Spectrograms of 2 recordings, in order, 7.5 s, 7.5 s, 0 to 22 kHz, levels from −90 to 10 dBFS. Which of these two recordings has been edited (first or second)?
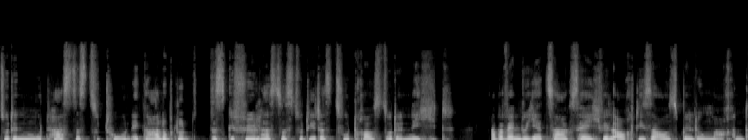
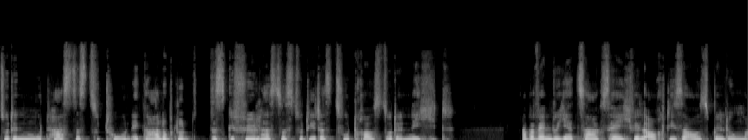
first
